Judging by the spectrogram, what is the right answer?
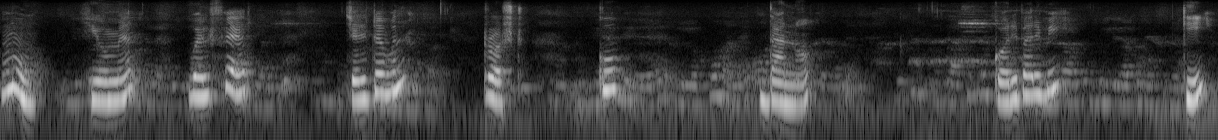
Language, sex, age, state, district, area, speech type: Odia, female, 18-30, Odisha, Balasore, rural, read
